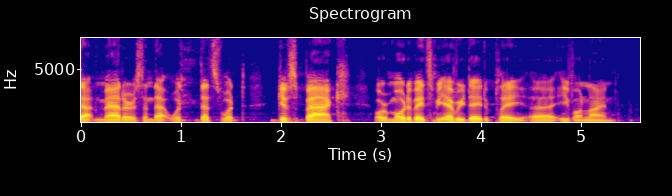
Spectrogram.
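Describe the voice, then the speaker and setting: At a moderate pace, a man talks with a German accent and a medium pitch. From Germany. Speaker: gamer and convention speaker. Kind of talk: convention talk. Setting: stage with audience. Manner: halting, many fillers.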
